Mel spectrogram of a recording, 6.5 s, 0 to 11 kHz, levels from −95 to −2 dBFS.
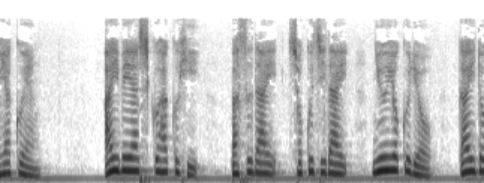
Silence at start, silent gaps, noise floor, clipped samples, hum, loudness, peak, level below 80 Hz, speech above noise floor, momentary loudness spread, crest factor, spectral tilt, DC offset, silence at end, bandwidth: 0 s; none; -49 dBFS; under 0.1%; none; -24 LUFS; -10 dBFS; -48 dBFS; 26 dB; 12 LU; 14 dB; -7 dB/octave; under 0.1%; 0 s; 8 kHz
